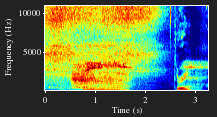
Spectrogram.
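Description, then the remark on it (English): A group of people draws in one long, deep breath together during a counted four-second breathing exercise, a loud airy rushing hiss that swells and fades over about a second and a half, followed by a brief voiced sound. “I'm going to count it out, and we all need to breathe in as deeply as we can.”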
